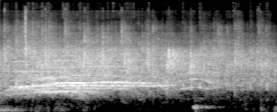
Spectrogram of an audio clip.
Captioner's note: audience cheers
